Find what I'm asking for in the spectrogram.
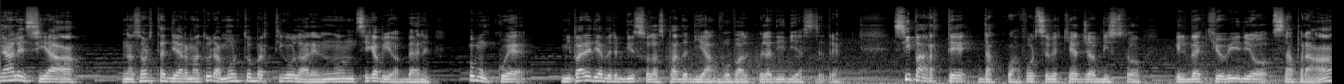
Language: Italian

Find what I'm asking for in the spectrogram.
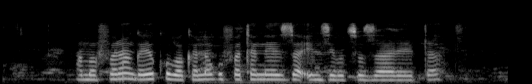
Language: Kinyarwanda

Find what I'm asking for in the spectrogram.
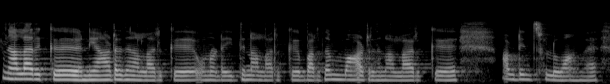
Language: Tamil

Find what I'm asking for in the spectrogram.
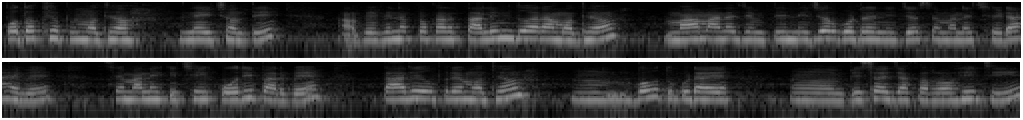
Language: Odia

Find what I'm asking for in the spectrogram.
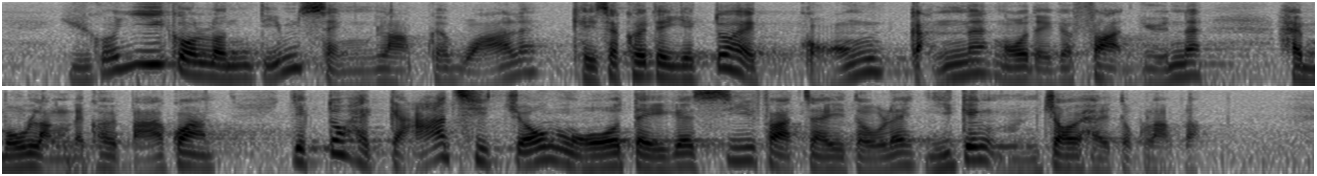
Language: Cantonese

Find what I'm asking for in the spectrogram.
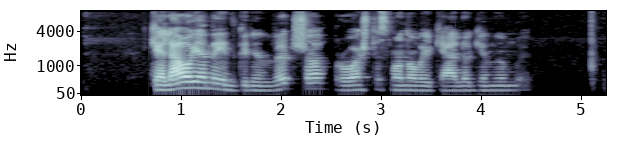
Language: Lithuanian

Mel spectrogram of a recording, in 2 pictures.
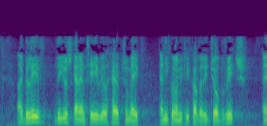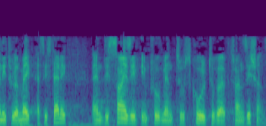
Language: English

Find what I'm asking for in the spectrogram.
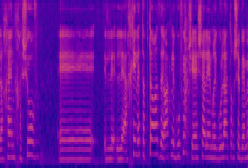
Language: Hebrew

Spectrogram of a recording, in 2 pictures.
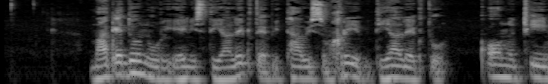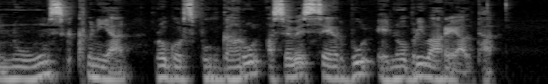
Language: Georgian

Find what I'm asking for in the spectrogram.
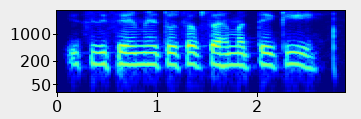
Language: Hindi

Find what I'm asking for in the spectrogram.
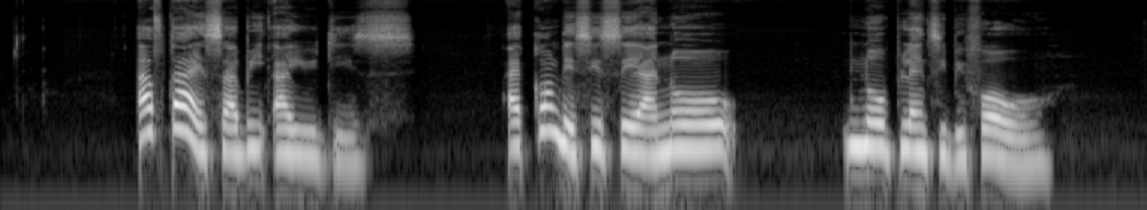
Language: Nigerian Pidgin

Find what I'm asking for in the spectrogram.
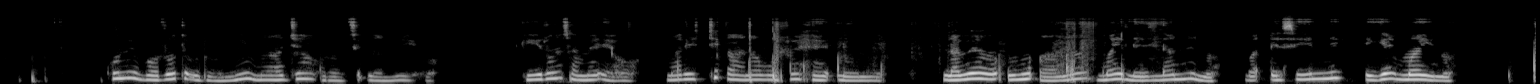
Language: Sidamo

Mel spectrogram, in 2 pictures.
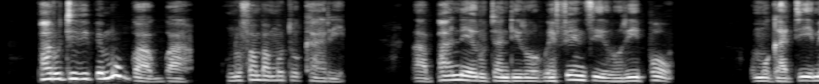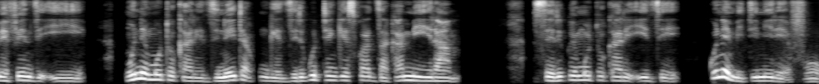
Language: Shona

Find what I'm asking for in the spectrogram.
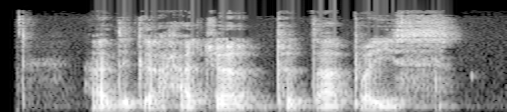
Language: Adyghe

